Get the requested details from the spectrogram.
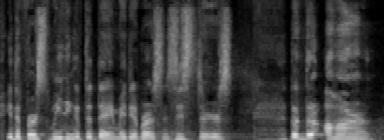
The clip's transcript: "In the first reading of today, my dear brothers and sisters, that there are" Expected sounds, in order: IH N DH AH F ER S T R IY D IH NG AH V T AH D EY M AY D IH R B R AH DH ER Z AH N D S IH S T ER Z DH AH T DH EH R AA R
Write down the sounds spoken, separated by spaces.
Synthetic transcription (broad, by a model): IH N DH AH F ER S T W IY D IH NG AH V T AH D EY M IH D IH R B R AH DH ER S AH N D S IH S T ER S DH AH T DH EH R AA R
